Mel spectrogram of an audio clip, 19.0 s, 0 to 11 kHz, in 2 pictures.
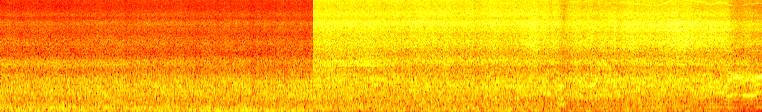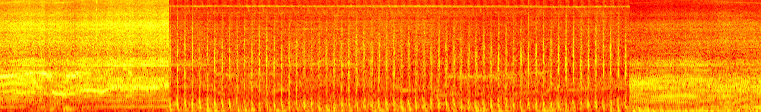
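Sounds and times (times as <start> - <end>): racing car engine: 7.0 - 11.7, 17.4 - 19.0
tyre squeal: 9.0 - 11.6
rapid beating pulses: 11.4 - 17.6.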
